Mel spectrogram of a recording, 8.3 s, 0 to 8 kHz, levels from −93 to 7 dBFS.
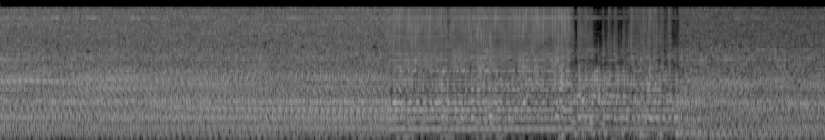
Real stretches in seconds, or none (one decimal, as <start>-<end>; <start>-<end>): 0.0-3.9; 6.8-8.3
